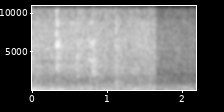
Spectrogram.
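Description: Masala spice paste made with nut paste fries in oil for a Bengali doi mach, giving a steady, close sizzle that drops noticeably softer near the end.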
